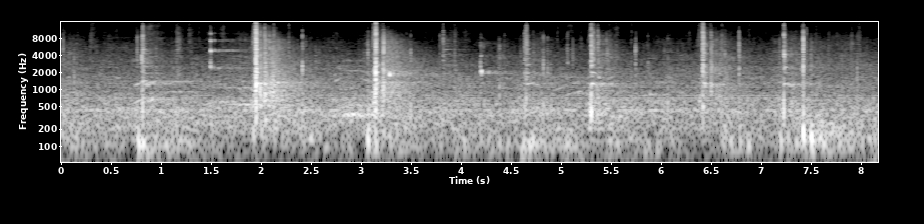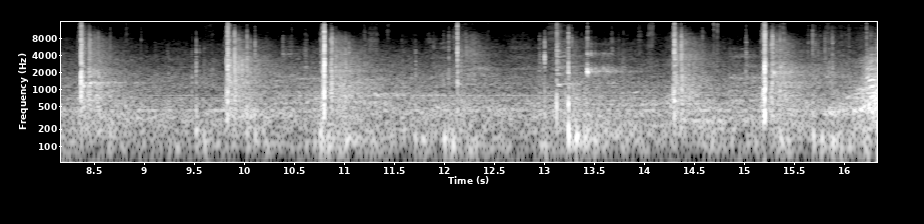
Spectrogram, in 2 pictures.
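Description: Badminton rally: rackets striking the shuttlecock back and forth, a sharp crack roughly once a second, about a dozen hits in all.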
